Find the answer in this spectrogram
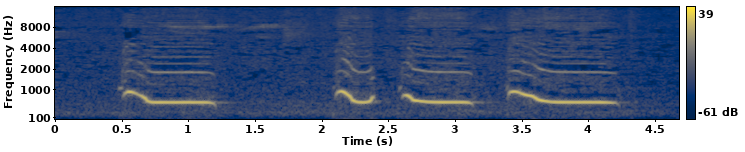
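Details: Green pigeon calling its mate: four clear, loud whistles, each starting higher, dipping quickly and then holding a steady tone for about half a second to nearly a second. The second whistle is noticeably shorter, over a quiet background.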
